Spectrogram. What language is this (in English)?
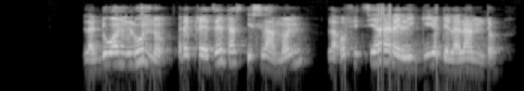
Esperanto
